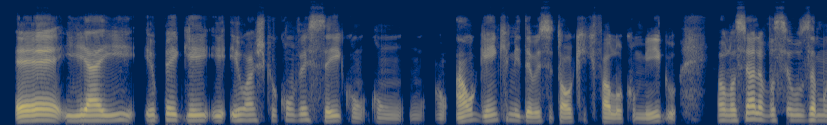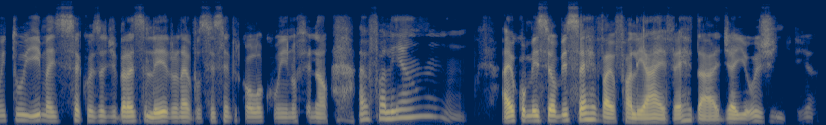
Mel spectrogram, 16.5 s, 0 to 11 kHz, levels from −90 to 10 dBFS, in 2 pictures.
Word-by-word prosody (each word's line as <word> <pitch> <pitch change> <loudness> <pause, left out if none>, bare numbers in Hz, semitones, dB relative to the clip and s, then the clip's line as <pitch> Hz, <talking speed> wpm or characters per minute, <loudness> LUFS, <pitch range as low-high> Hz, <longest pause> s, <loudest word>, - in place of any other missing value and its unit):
É, 140 +1 +8
e 130 +2 +3
aí 135 +2 +2
eu 140 0 -3
peguei, 140 -1 0
e 125 - -4
eu 140 +1 -2
acho 145 0 -4
que - - -19
eu - - -14
conversei 145 -4 -3
com 105 -5 -12
com 95 -3 -13
u 90 0 -21 0.2
um - - -10
alguém 135 +1 0
que - - -10
me 135 -2 -6
deu 120 -2 -1
esse 115 - -3
toque, 105 0 -2
que - - -13
falou 100 -2 0
comigo, 100 +5 -5 0.4
falou 140 0 -1
assim: 140 +5 0
"Olha, 170 -2 +4
você 140 0 -6
usa 140 +1 -1
muito 135 +1 -7
o - - -2
i, 130 +1 +1
mas 120 -4 -3
isso - - -2
é - - -1
coisa 125 0 -6
de 120 0 -11
brasileiro, 120 -1 +2
né, 115 0 +1
você 105 +2 -8
sempre 120 +1 -8
coloca 115 0 -4
o - - -7
i 110 - -4
no 110 +1 -8
final". 110 -3 -5 0.3
Aí 155 - -2
eu - - -7
falei: 180 +3 -1
"Hum", 225 - -11 0.4
aí 120 - +8
eu 125 - +2
comecei 130 -1 +3
a - - +7
observar, 145 +1 +3
eu - - 0
falei: 100 -3 +2
"Ah, 95 +1 +5
é - - +2
verdade", 95 -7 0
aí 95 +1 0
hoje 115 -2 -4
em 105 - -20
dia 115 0 -25
130 Hz, 230 wpm, -25 LUFS, 110-140 Hz, 0.4 s, É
